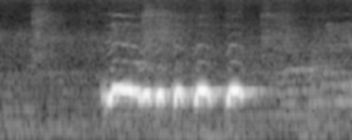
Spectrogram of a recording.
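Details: One brief trilled coo from a zebra dove singing nonstop: roughly six soft, rounded notes run together at a steady pitch, the last slightly longer, against a quiet backdrop.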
